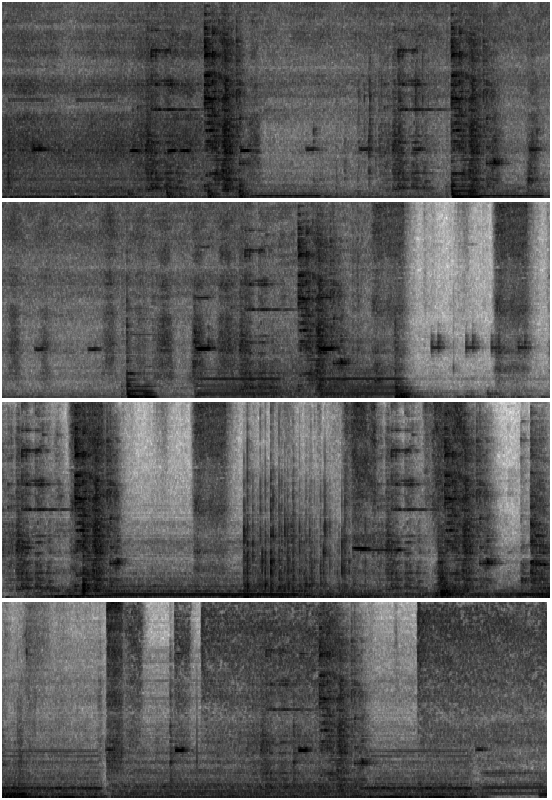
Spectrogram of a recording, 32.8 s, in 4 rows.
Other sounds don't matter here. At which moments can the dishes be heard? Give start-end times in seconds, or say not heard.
1.9-3.7, 5.7-8.0, 11.6-14.0, 16.4-18.2, 21.9-24.8, 28.3-30.2.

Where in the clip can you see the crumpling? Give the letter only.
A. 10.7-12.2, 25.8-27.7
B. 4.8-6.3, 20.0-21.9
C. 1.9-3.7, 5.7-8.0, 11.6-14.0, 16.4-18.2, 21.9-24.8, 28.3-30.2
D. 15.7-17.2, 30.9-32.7
B.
